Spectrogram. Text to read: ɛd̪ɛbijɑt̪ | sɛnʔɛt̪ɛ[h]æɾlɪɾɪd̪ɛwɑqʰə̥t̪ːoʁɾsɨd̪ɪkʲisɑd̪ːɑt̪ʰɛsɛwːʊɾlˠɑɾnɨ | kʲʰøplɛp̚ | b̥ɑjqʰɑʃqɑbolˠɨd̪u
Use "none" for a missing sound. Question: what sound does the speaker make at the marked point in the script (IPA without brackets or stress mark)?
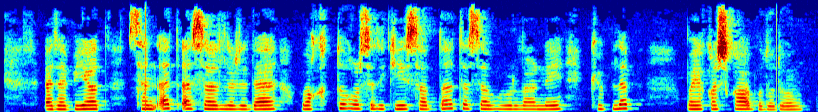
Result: s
